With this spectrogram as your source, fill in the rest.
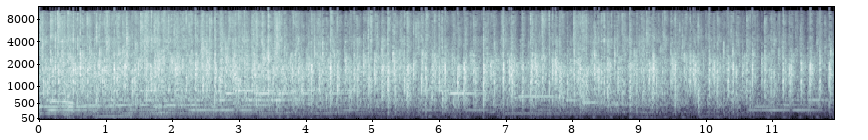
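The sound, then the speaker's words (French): An audience applauds steadily for the whole stretch, a dense, continuous wash of many hands clapping at a fairly loud level, with faint musical tones and murmurs underneath, thanking the presenters at a Bar des Sciences evening. “Est-ce que, s'il vous plaît, par vos applaudissements, vous pourriez leur transmettre toute la passion qu'ils ont essayé de vous transmettre ce soir et leur dire merci?”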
